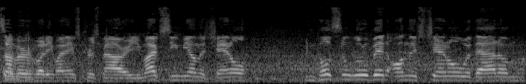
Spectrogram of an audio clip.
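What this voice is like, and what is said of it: Slightly out of breath. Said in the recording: “I'm a little bit out of breath, a little sweaty”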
